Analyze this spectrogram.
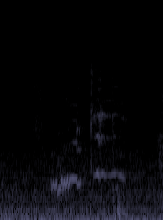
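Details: The OK Cat, a house cat whose meows sound like "okay", replies to a woman asking for an okay with a short, wavering tonal meow midway, quieter harmonics above, indoor room murmur beneath.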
